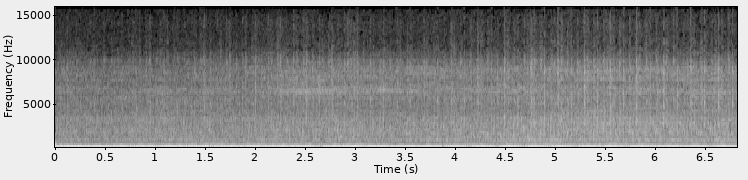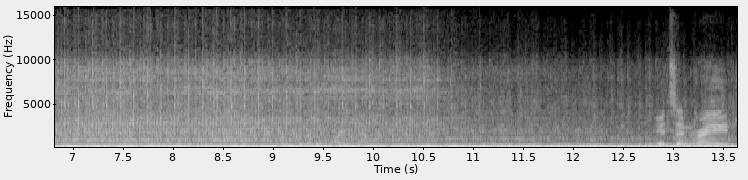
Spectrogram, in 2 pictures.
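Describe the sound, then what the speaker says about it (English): A cammed Mazda Miata engine idles roughly up close, with a steady, loud, lumpy low drone that holds for over ten seconds before its upper tones thin out near the end. "The idle is really weird."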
